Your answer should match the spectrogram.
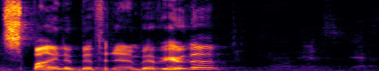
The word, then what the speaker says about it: spina bifida: Now, it's pronounced spina bifida, and the reason I say that is because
